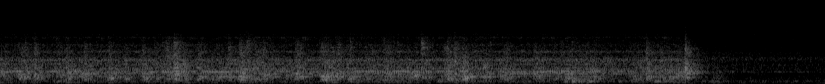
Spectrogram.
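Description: Electrolux EWF9042R7WB front-loading washing machine running with a light load: a steady motor hum with irregular knocks and clicks from the drum, then the drum stops about seven seconds in and the sound drops away sharply.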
